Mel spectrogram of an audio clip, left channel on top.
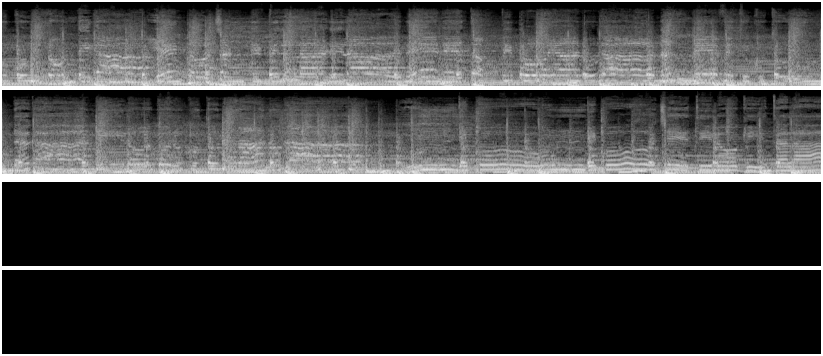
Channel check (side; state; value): right; silent; digital silence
